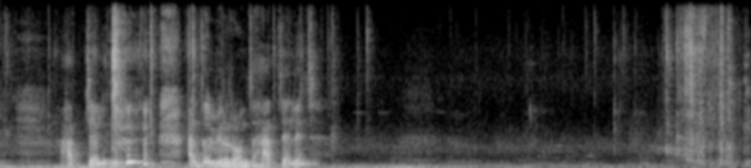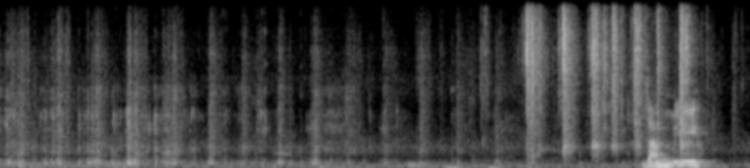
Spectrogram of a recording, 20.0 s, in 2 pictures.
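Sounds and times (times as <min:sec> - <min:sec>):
crisp snack crunching: 0:08.2 - 0:20.0.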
